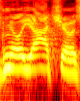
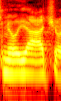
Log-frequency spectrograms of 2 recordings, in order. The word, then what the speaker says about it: Migliaccio: You know, my last name's Migliaccio, so you can imagine TK is backstage. You can imagine how bad that normally goes, Migliaccio. It's like Mr. Muchacho, Milichacho.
